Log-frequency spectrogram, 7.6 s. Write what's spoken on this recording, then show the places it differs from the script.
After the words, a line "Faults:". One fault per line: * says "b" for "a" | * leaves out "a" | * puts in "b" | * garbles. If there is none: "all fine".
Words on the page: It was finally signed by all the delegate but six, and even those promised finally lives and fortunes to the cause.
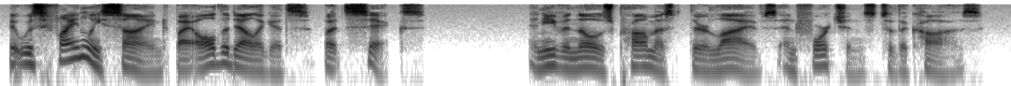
It was finally signed by all the delegates but six, and even those promised their lives and fortunes to the cause.
Faults:
* says "delegates" for "delegate"
* says "their" for "finally"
